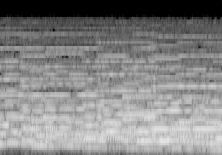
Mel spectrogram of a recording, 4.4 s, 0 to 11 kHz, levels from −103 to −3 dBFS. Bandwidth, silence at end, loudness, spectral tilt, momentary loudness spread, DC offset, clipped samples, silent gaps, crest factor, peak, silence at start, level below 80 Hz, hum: 7.6 kHz; 0 s; -20 LUFS; -7 dB/octave; 4 LU; under 0.1%; under 0.1%; none; 14 dB; -6 dBFS; 0 s; -58 dBFS; none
